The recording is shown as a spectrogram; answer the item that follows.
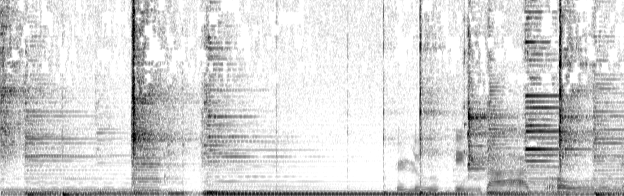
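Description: Acoustic guitar strumming chords, one held ringing for nearly two seconds; from about two-thirds of the way in, a wavering melody line with vibrato sounds over it.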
